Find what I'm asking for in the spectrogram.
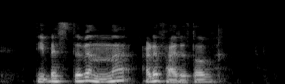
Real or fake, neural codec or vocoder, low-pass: real; none; 7.2 kHz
